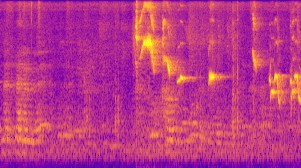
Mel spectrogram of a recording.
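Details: Greater green leafbird singing: a quiet opening, then loud high sweeping notes and short whistled phrases, steady whistles repeated near the end, over faint background noise.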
